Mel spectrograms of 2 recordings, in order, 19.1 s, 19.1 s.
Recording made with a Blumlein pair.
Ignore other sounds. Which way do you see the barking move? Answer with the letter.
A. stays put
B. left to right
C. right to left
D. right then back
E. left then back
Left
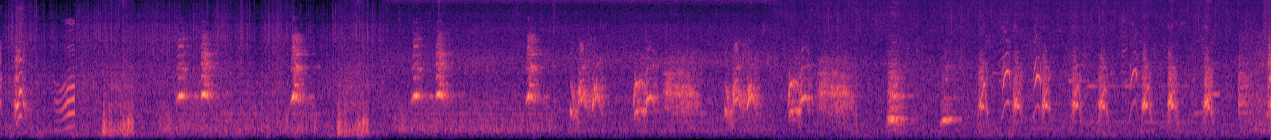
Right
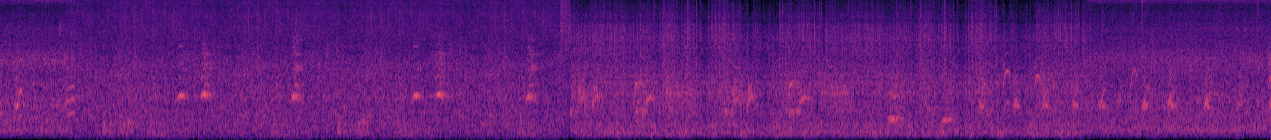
A.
